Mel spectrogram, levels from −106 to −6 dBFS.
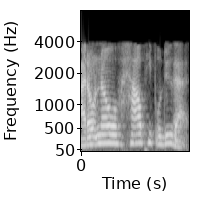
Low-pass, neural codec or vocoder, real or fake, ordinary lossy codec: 7.2 kHz; none; real; AAC, 16 kbps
